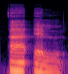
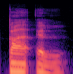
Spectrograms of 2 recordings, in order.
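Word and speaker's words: قائل: So, in dialect, the first pronunciation I gave, as most people in dialect, they tend to replace this harder sound, qaf, with as the glottal stop. But then here, we do have another glottal stop, which is the hamza.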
